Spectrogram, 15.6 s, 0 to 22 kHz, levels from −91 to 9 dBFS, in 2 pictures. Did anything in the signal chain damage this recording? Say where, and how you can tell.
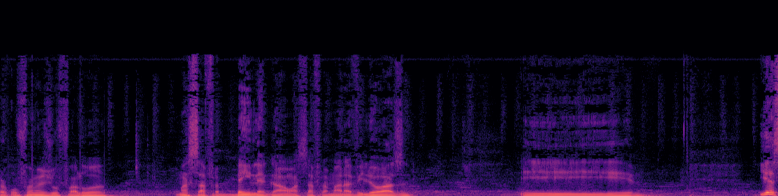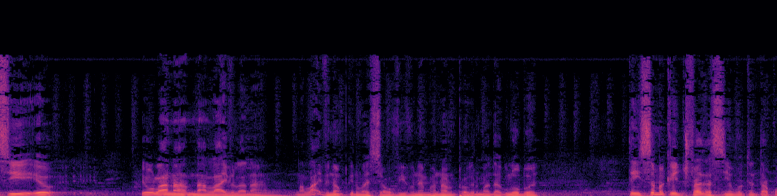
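Yes. Periodic USB or driver dropouts occurred at the driver or buffer stage. From 0.08 to 1.76 s, regular ticks recur every 0.24 s, about seven in all. A blocked bus or driver skipped around 10 ms of sound each time, leaving audible splices.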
